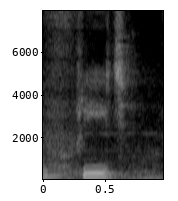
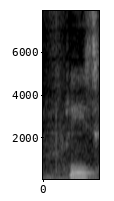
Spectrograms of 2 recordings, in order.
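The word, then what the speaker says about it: fridge: गुनगुना फ्रिज फ्रिज फ्रिज फ्रिज में डी क्या है साइलेंट रहेगा तो इसलिए हम इसको बोलते हैं फ्रिज फ्रिज का मीनिंग होता है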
